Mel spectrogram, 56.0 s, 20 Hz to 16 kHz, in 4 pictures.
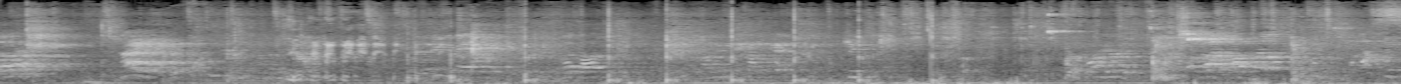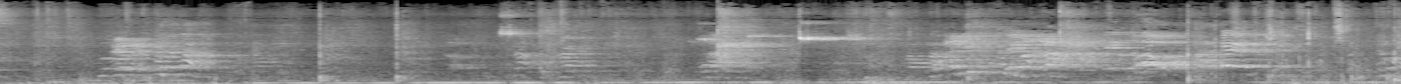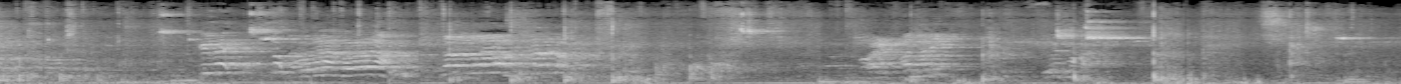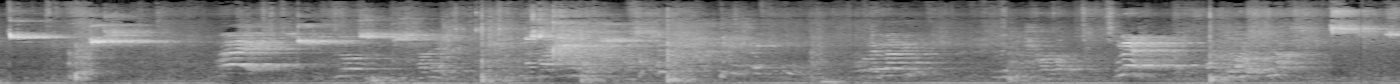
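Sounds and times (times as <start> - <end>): basketball bouncing on hard court: 4.0 - 8.8, 27.0 - 28.8, 32.5 - 35.0, 37.1 - 40.2, 46.8 - 47.2, 47.8 - 49.0.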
